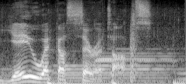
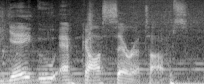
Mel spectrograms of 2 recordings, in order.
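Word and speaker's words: Yehuecauhceratops: small ceratopsid from Mexico and its name is pronounced yeka ceratops that's yeka ceratops really fun number four is a dinosaur whose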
